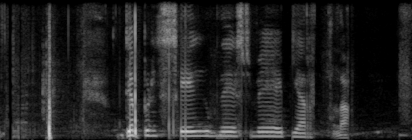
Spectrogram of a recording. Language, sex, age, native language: Icelandic, female, 9, Icelandic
